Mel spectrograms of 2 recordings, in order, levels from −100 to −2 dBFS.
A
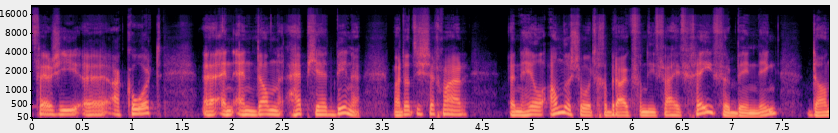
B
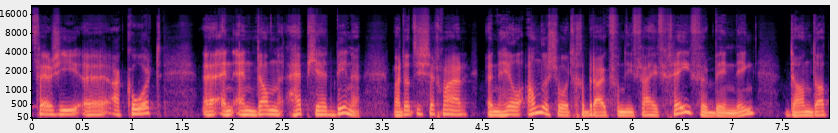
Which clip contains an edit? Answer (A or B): B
